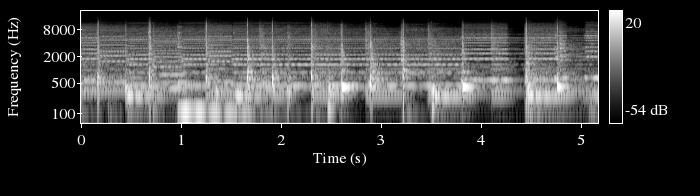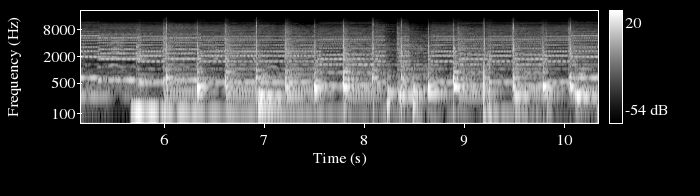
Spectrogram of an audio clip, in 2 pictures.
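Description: Live Javanese campursari music: an electronic keyboard plays a sustained melody over a bass line, with quick strokes of a kendang hand drum. The music breaks off briefly a little after four seconds in.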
